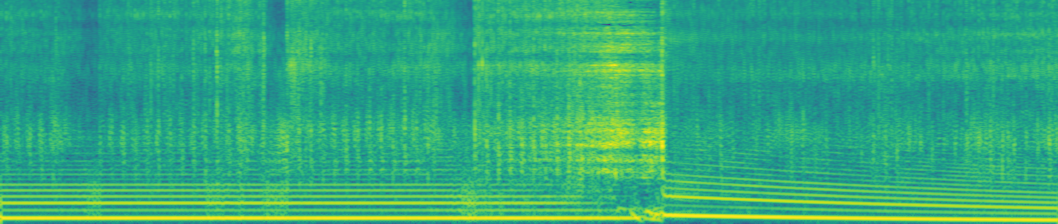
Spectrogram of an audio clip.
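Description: A DJ sound system plays a very loud electronic bass drone. It holds one deep pitch for about six and a half seconds, then jumps abruptly to a new note that slides slowly downward.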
